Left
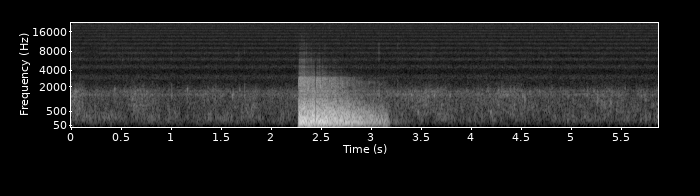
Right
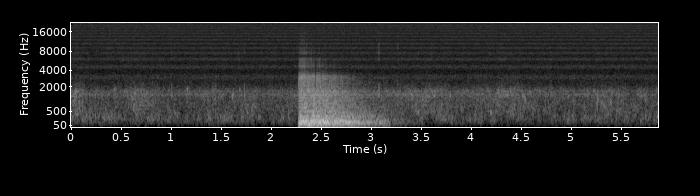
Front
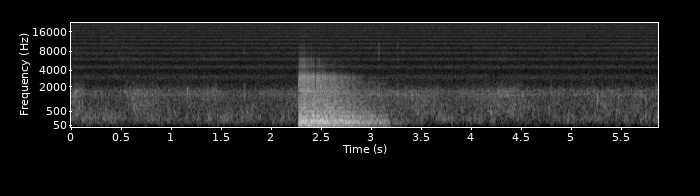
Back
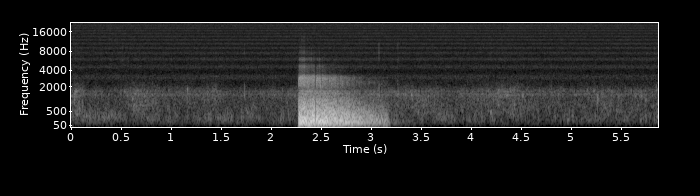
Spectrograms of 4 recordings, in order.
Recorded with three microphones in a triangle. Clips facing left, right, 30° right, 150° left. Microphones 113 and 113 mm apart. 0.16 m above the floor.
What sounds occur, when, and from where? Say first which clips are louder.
2.3 s an explosion: left 13 dB, back 8 dB; 110° left, 0.6 m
